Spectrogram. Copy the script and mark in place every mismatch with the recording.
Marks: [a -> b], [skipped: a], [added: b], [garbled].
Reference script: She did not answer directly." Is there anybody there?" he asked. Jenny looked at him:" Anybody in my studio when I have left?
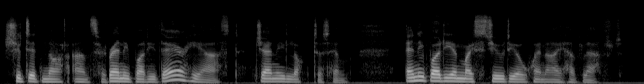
She did not answer [skipped: directly." Is there] anybody there?" he asked. Jenny looked at him:" Anybody in my studio when I have left?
